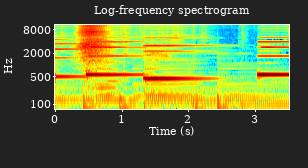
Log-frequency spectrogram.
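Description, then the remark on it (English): A wall clock chimes a slow melodic sequence of bell tones, each note ringing out and sustaining before the next strikes, clear with no voices. “If you are in crisis, my God, this clock, I always time it perfect, don't I?”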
